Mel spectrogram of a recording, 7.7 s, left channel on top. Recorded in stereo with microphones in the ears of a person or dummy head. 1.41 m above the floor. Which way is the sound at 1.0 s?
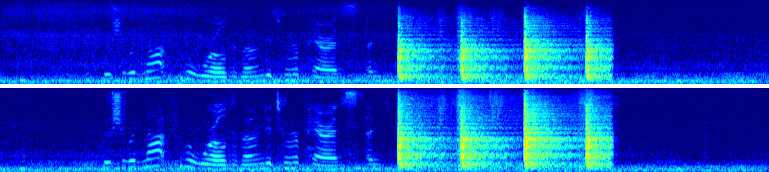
40° right (ahead or behind).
